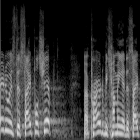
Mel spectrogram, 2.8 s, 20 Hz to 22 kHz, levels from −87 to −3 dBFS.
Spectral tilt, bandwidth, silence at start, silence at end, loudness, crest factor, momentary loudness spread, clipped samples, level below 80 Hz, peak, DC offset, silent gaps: -6 dB/octave; 16 kHz; 0 s; 0 s; -22 LUFS; 18 dB; 7 LU; under 0.1%; -62 dBFS; -4 dBFS; under 0.1%; none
